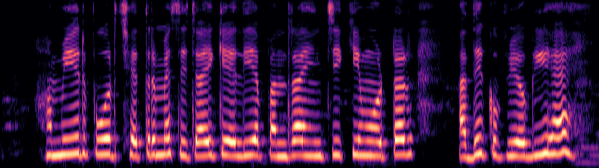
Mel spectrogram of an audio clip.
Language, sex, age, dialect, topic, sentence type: Hindi, female, 18-24, Awadhi Bundeli, agriculture, question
